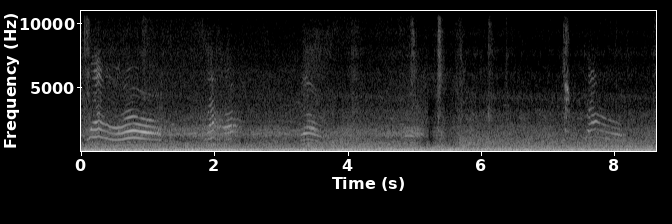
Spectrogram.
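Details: Tabby cat, a female that dislikes petting, calls out from thirst on a hot day; two long wavering meows at the start, then fainter short meows, with steady low traffic-like rumble behind.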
